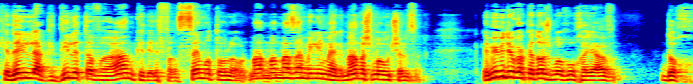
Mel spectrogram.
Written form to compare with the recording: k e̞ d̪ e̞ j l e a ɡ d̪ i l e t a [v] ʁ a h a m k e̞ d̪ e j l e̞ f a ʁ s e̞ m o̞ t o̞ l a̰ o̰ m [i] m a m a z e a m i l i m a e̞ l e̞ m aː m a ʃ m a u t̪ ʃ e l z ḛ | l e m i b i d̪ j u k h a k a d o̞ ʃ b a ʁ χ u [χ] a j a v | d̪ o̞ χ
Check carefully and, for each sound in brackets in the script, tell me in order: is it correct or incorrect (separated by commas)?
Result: correct, incorrect, correct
